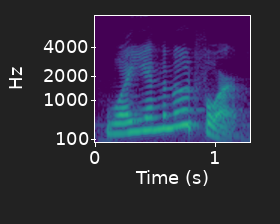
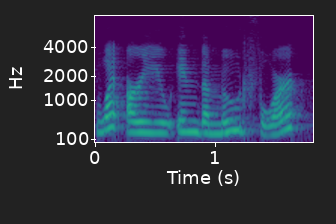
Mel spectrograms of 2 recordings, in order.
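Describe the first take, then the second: First: The opening words are squeezed almost to nothing. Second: Every word is pronounced fully and separately. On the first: "This is extremely reduced" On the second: "instead of saying"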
